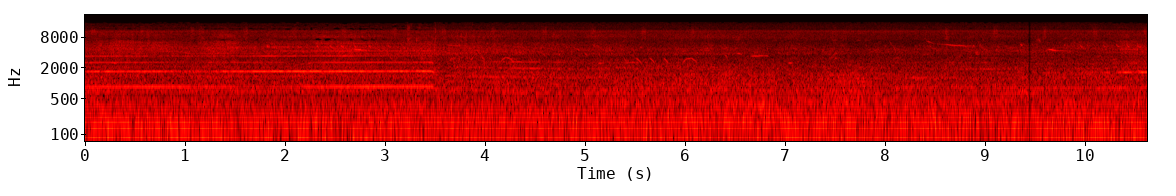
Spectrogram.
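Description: Steady low rumble of distant vehicle noise, with a steady whine that cuts off about three and a half seconds in and comes back near the end, and a few faint high chirps in between.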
